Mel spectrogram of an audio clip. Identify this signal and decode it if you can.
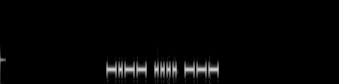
Morse code, heard as a keyed tone, about 40 wpm, 700 Hz. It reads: YHO
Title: USA Call Sign Postfixes - 3 Letters 40wpm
